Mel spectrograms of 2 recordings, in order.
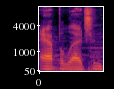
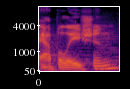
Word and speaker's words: Appalachian: Making it worse, in that Appalachian Facts video, I go into great depth about the different ways Appalachia is pronounced and how everyone thinks the way they say Appalachia is the right way.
